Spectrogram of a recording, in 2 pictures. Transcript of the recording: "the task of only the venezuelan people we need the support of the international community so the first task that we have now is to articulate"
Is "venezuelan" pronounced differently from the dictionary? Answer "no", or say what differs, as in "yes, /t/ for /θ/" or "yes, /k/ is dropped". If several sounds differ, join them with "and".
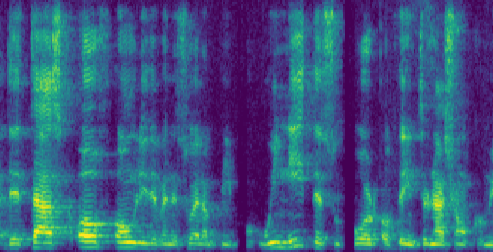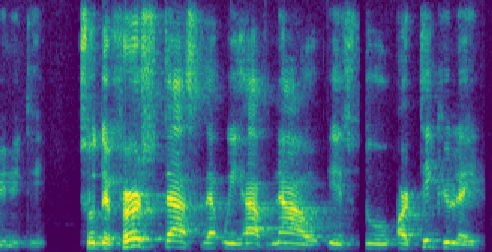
yes, /s/ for /z/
